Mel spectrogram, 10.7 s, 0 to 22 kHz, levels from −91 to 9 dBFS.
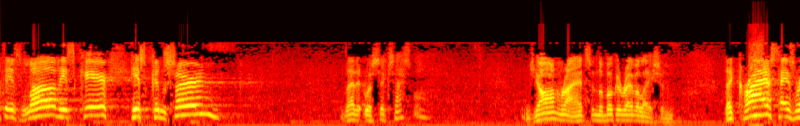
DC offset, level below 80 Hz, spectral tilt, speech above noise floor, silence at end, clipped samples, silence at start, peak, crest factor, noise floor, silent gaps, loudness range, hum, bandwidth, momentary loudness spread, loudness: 0.3%; -50 dBFS; -4 dB/octave; 27 dB; 0 s; under 0.1%; 0 s; 0 dBFS; 16 dB; -42 dBFS; none; 12 LU; none; 11.5 kHz; 18 LU; -14 LUFS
